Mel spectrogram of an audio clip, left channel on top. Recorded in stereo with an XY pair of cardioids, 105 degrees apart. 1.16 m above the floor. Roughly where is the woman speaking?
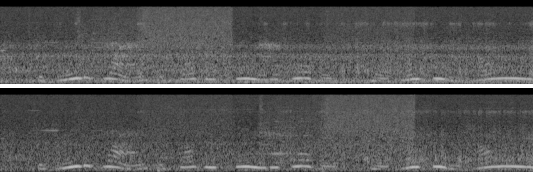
Ahead right.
